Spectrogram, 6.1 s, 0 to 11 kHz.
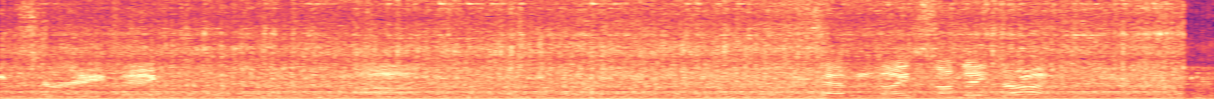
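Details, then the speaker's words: Mahindra 4110 diesel tractor after repair for an overheating-blown head gasket, driven 3–4 miles and not yet fully warm: smooth, even drone with a steady low beat, no knocks or misses, no leaks; running normally. "I drove for about 3 or 4 miles. Hasn't got up to halfway point yet, but so far she sounds good."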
